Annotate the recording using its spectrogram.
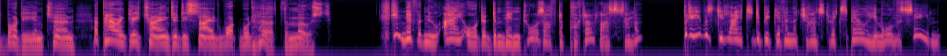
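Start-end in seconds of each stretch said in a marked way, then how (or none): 4.7-11.8 higher, sugary false regret; Umbridge's voice. A narrator's reading. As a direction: feign reluctance, prim and high. Umbridge confesses.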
